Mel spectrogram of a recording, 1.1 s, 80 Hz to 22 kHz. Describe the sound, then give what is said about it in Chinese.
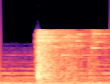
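A single sudden crash of breaking glass bursts in over a low hum, followed by a bright, hissing rattle of shards that fades slowly over the next second. Glass is smashed at the Statler Hotel in New York, USA, at 2 a.m. on 28 November 1953. “一九五三年十一月二十八日，美国纽约的斯塔特勒酒店，凌晨两点，正在值班的酒店经理阿曼德·帕斯托雷隐约听到玻璃被撞碎的声音”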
